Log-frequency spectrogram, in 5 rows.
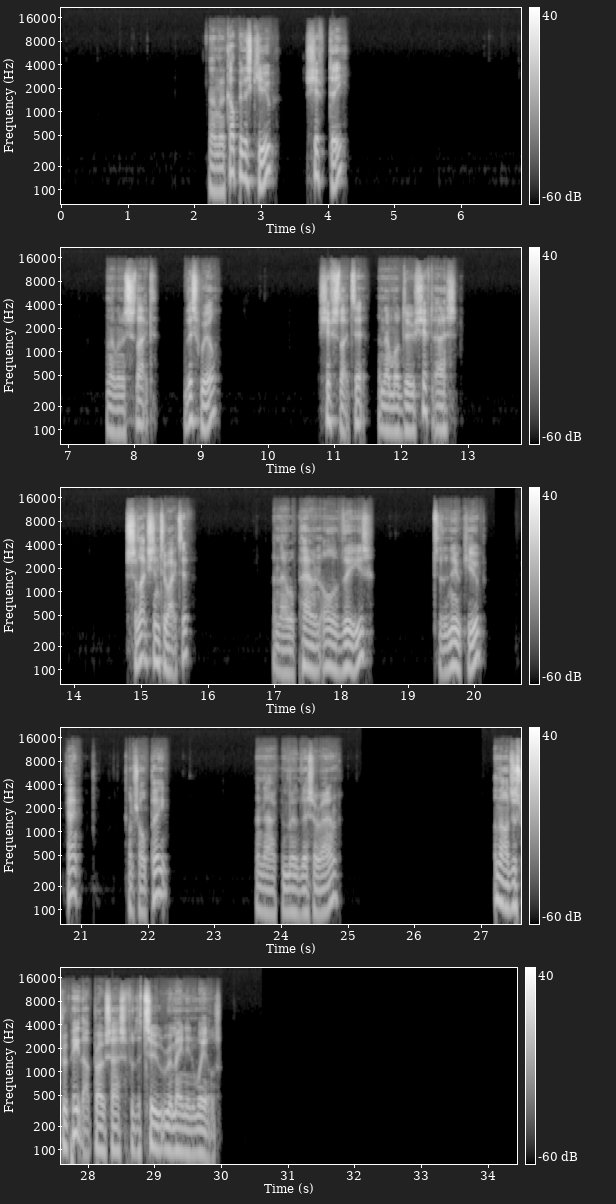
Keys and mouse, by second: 0.1 middle click, 4.3 shift+d, 6.9 middle click, 7.7 shift+middle click, 8.2 ctrl+middle click, 12.7 shift+s, 16.1 middle click, 16.8 ctrl+middle click, 17.0 shift+middle click, 17.7 shift+click, 18.1 shift+click, 18.5 shift+click, 19.1 middle click, 19.4 ctrl+middle click, 19.8 ctrl+middle click, 20.3 shift+click, 20.5 shift+click, 21.7 ctrl+p, 24.0 click, 25.0 click, 25.2 g, 26.2 middle click, 26.8 middle click, 27.0 shift+middle click, 27.2 shift+middle click, 27.8 shift+d, 28.5 shift+s, 28.8 middle click, 28.9 ctrl+middle click, 29.3 shift+click, 29.6 shift+click, 30.7 ctrl+p, 31.0 shift+middle click, 32.0 shift+d, 32.2 shift+click, 32.7 shift+s, 33.1 middle click, 33.3 middle click, 33.4 ctrl+middle click, 33.7 middle click, 34.0 shift+click, 34.2 shift+click.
